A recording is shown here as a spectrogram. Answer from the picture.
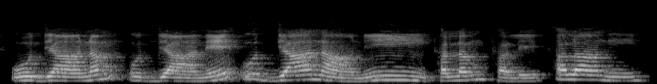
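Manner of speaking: drawn-out declension drill with held endings; slow recitation. Shown as a demonstration. Teacher reciting noun forms for students, slow drill. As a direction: recite each form slowly and evenly.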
